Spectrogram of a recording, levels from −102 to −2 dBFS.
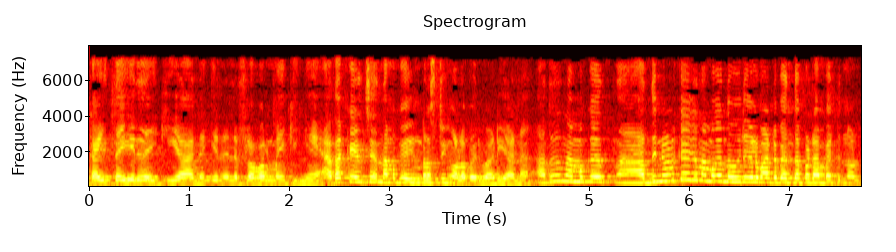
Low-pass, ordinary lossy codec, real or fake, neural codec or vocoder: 7.2 kHz; MP3, 48 kbps; real; none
